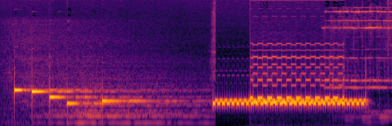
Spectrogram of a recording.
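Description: A quick run of descending chime notes gives way to an electronic telephone ringing with a steady, warbling trill, loud, lasting about two seconds before stopping. No one speaks.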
